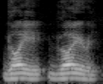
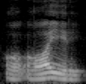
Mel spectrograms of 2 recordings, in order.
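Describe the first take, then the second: First: The word begins with a hard English g. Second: The word begins with a throaty gh sound. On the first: The speaker calls it wrong. "they'll say غَيْرِ. ... you don't want to say that" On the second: The speaker calls it right. "You want to say غ"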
